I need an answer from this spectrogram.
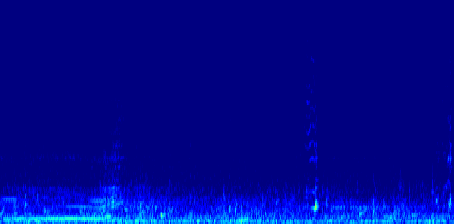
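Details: Whale near Tahiti giving a short level tonal note in the first second, then faint scattered chirps and one brief upsweep, mostly buried in rumbling underwater noise.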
